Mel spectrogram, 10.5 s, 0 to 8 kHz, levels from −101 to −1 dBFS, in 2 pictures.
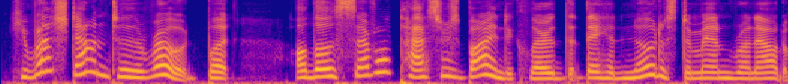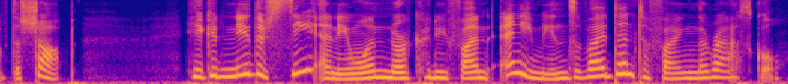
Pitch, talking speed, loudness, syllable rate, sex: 255 Hz, 215 wpm, -18 LUFS, 6.1 syllables/s, female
